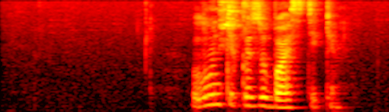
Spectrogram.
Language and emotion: Russian, neutral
